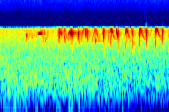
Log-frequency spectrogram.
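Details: Brown-eared bulbul calling: after a quiet start, a rapid series of sharp, high, downward-sweeping notes that grow louder and closer together toward the end.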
